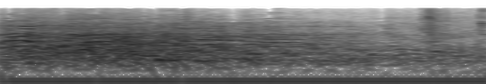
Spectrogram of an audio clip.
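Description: Comedy club audience laughing together, loudest at the start and dying away.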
